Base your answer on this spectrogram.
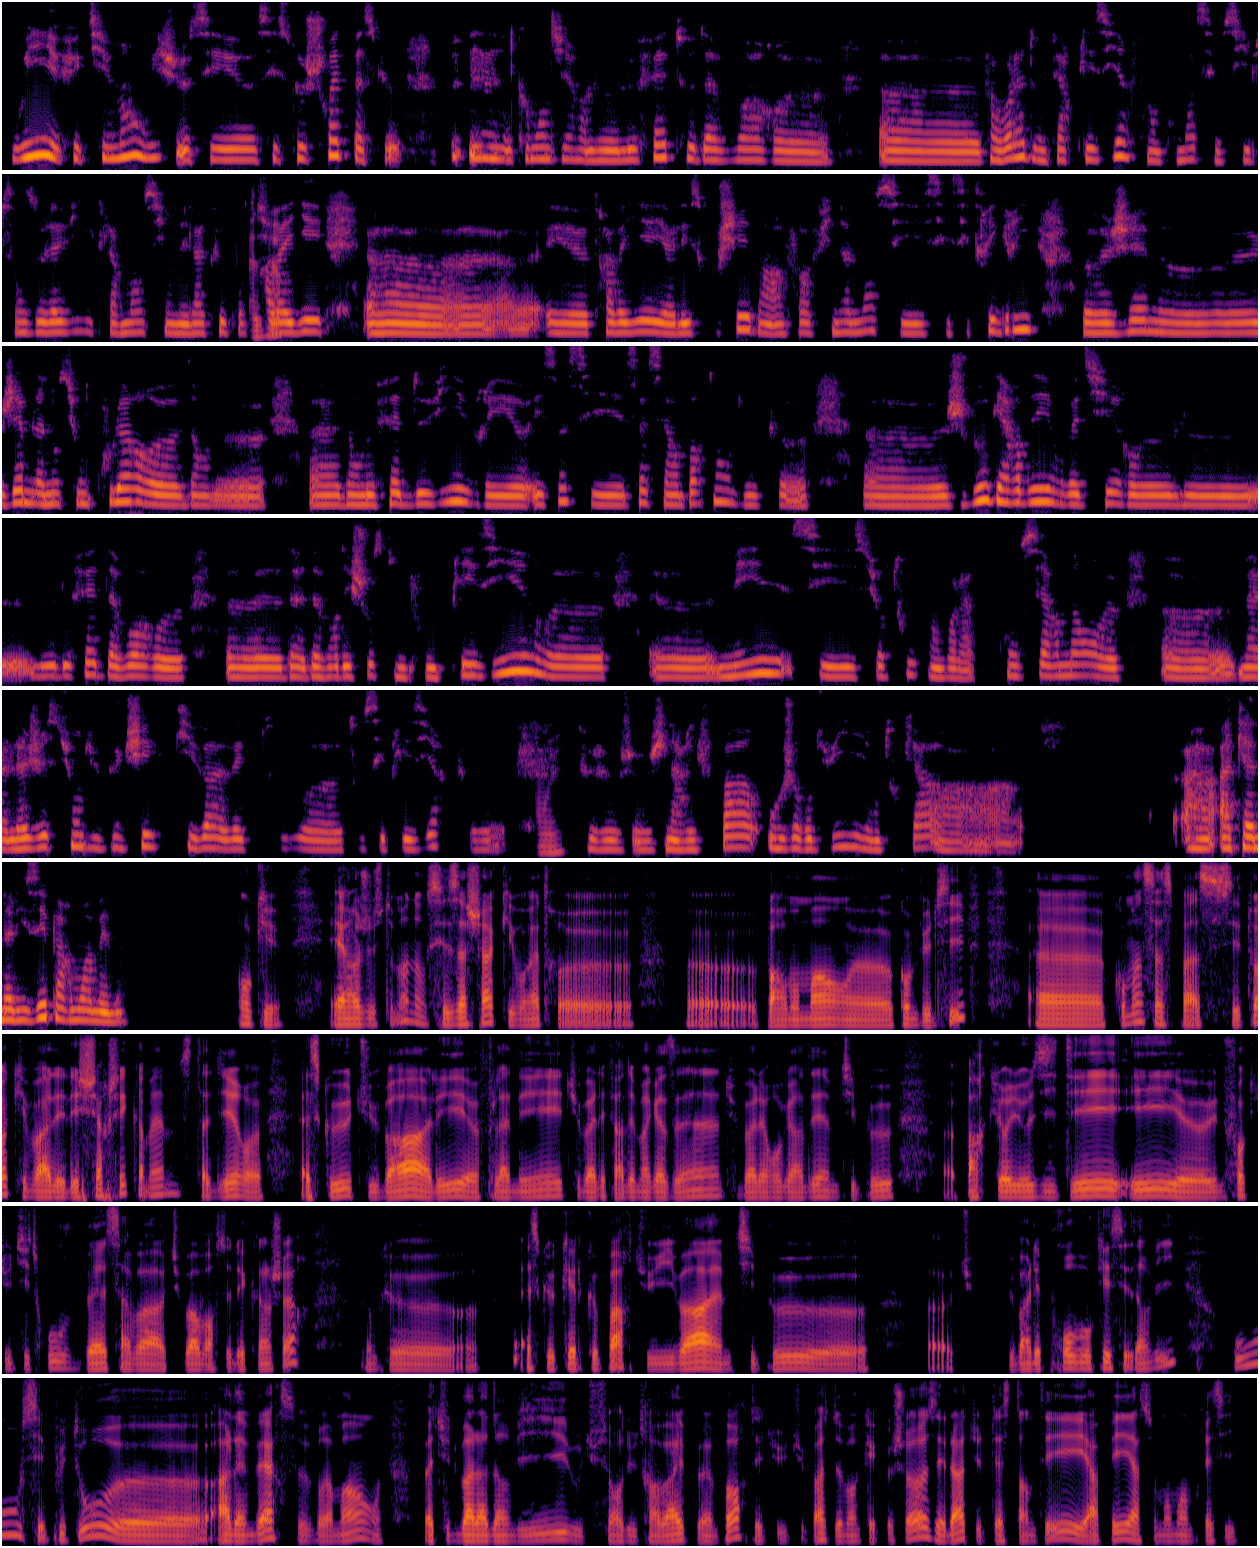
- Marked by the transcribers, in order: other background noise; drawn out: "heu"; stressed: "chercher"; drawn out: "heu"; tapping; drawn out: "heu"; drawn out: "heu"
- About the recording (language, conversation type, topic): French, advice, Comment reconnaître les situations qui déclenchent mes envies et éviter qu’elles prennent le dessus ?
